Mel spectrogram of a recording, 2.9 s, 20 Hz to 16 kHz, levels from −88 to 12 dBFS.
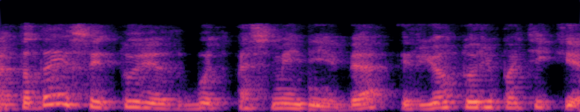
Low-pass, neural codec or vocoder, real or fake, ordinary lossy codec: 7.2 kHz; none; real; AAC, 64 kbps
